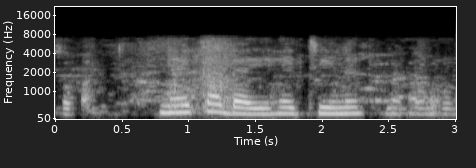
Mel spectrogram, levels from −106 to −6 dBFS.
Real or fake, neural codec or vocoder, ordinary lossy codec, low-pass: real; none; Opus, 24 kbps; 7.2 kHz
